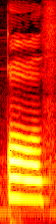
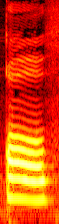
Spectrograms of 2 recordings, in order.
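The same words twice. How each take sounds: Both takes have the same delivery.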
